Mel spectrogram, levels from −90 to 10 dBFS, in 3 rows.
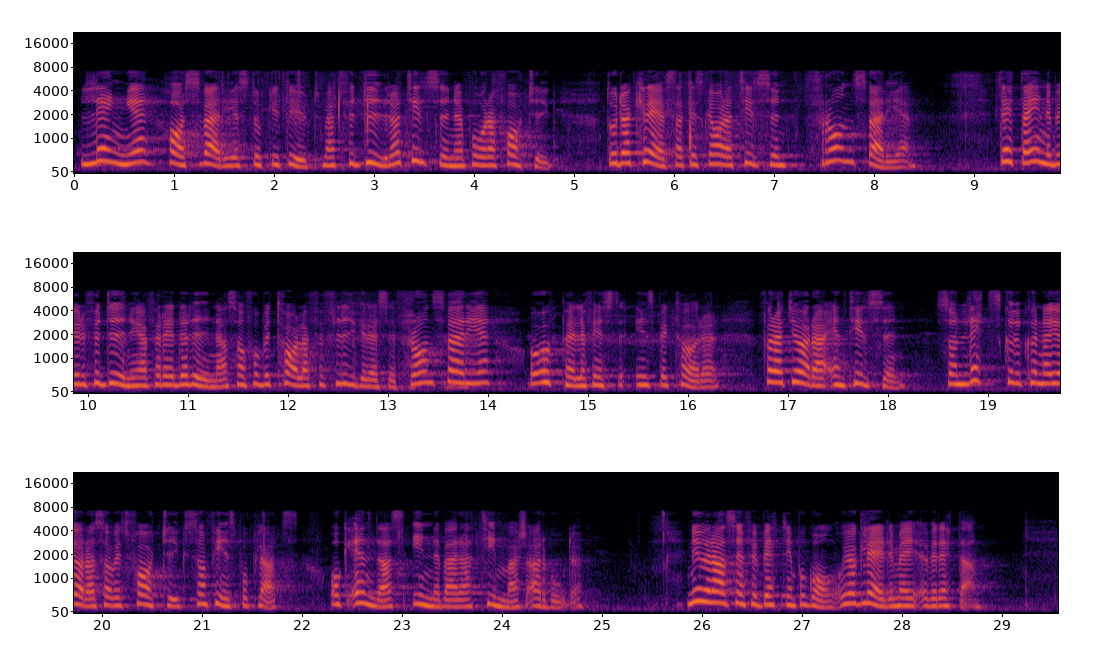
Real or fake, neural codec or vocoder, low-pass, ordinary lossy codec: real; none; 7.2 kHz; MP3, 64 kbps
